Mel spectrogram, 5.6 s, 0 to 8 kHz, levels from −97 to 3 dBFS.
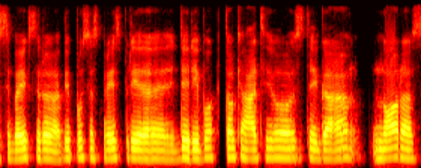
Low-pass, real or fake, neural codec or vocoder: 7.2 kHz; fake; vocoder, 22.05 kHz, 80 mel bands, Vocos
